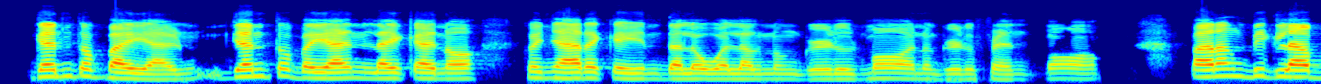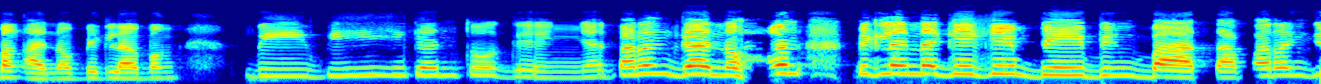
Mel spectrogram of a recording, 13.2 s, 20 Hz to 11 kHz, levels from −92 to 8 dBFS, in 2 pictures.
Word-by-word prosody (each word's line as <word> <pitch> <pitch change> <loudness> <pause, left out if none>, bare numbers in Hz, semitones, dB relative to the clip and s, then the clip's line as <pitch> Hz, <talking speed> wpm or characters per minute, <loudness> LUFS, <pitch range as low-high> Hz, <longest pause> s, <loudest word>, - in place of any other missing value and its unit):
Ganito 240 +2 +2
ba 195 -5 +3
'yan? 160 -1 -3
Ganito 235 +2 +2
ba 195 - +1
'yan? 190 0 +2
Like 180 0 0
ano, 175 -1 0 0.2
kunyari 190 -1 +1
kayong 170 -2 -6
dalawa 165 -1 -2
lang 160 - -10
nung 160 -1 -15
girl 160 +1 -8
mo, 180 0 -4
ng 165 -1 -13
girlfriend 155 -1 -11
mo, 170 -1 -10 0.4
parang 235 +2 +3
bigla 230 -2 +4
bang 215 -2 0
ano, 180 0 -2
bigla 195 0 -1
bang, 190 +1 -8 0.3
"Baby, 255 +3 -8
ganito, 275 0 -6
ganyan." 215 -1 -9
Parang 315 +1 +1
gano'n 305 +2 +4 0.3
biglang 320 0 +3
nagiging 315 0 +3
baby'ng 275 -2 0
bata 215 -3 +4
parang 270 +2 -1
di - - -4
215 Hz, 160 wpm, -19 LUFS, 175-270 Hz, 0.4 s, bigla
